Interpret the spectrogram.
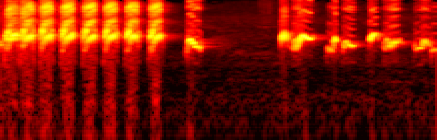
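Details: Red-whiskered bulbul morning song for training birds: a fast series of about eight sharp, evenly spaced clipped notes, a brief silence, then a run of mellow, bouncing whistled phrases.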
